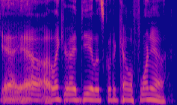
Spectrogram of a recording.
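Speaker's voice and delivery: soft put-on Boston accent. Speaker quotes Richie, who first started talking to him: imitating Richie's Boston accent. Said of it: "He had like the Boston accent".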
